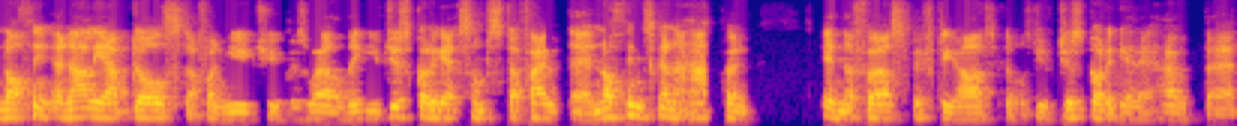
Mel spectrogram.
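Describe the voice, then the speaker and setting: A man with an English accent at medium pitch, fairly quick pace and ordinary pitch variation, with a dry, close sound and no echo. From England. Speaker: writer. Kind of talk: interview.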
